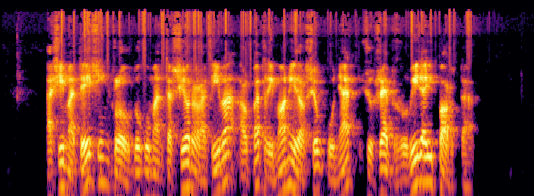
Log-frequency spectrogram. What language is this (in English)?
Catalan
